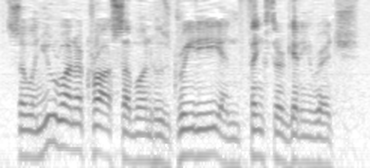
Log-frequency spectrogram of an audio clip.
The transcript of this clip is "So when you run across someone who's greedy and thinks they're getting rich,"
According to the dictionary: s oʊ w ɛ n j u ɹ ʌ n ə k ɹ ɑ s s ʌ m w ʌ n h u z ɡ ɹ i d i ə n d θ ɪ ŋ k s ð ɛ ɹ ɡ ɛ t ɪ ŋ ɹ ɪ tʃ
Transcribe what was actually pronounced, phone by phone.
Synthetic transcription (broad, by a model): s oʊ w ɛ n j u ɹ ʌ n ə k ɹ ɑ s s ʌ m w ʌ n h u z ɡ ɹ i d i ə n θ ɪ ŋ k s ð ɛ ɹ ɡ ɛ t ɪ ŋ ɹ ɪ tʃ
